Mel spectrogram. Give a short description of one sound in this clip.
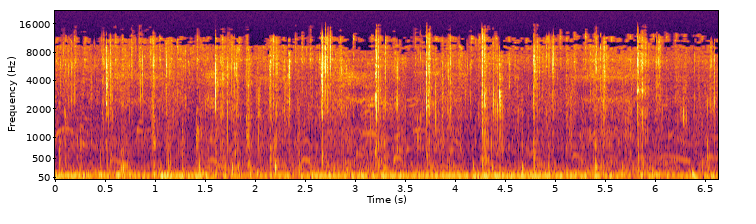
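A hand cart's wheels roll and rattle on a paved path.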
